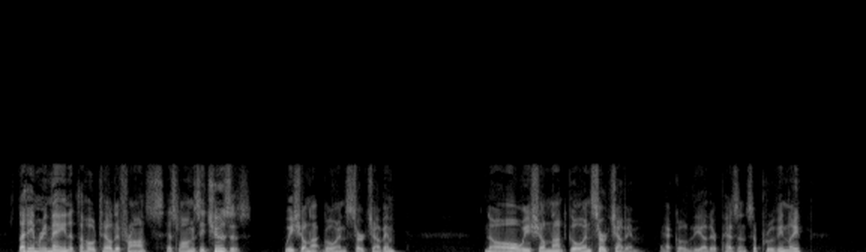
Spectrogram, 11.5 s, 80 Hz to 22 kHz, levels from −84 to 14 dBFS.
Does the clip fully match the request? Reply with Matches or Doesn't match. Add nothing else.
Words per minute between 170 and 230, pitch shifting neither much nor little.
Doesn't match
